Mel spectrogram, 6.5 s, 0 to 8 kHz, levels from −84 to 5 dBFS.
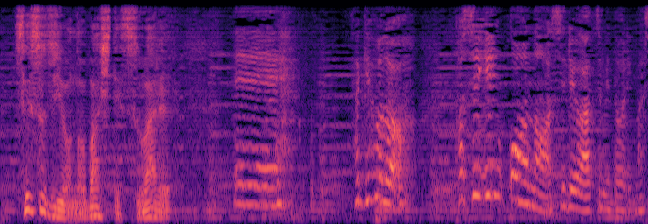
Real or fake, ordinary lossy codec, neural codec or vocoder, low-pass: fake; none; vocoder, 24 kHz, 100 mel bands, Vocos; 7.2 kHz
